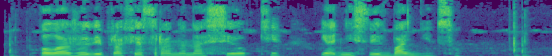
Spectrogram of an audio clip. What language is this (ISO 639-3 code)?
rus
